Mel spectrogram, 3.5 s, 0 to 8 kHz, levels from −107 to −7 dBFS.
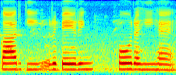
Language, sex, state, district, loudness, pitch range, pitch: Hindi, female, Haryana, Jhajjar, -16 LUFS, 225-235 Hz, 230 Hz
